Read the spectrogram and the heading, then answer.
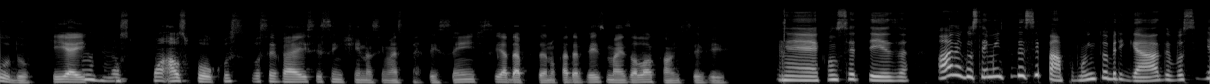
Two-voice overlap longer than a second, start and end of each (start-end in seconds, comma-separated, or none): none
